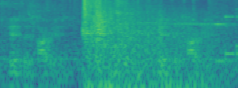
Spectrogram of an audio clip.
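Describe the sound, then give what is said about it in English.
A deep, booming explosion from a missile drop in a naval battleship video game, hitting abruptly and rumbling on strongly over steady game noise, with a voice talking. “Another missile drop. Oh, they killed him.”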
